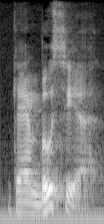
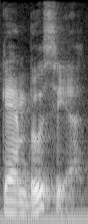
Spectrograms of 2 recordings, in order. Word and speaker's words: Gambusia: i'm not gonna but the genus name gambusia yeah that's how you'd say that it's cuban spanish gambusia named after gambocino meaning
